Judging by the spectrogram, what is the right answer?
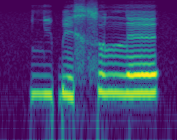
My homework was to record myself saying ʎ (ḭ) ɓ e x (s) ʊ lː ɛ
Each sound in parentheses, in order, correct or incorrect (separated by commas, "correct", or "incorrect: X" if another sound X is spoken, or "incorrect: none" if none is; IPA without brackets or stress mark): incorrect: i, correct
